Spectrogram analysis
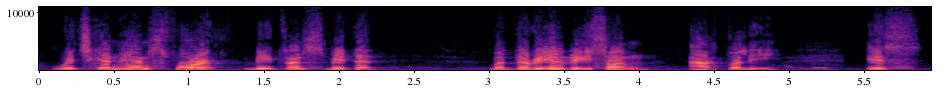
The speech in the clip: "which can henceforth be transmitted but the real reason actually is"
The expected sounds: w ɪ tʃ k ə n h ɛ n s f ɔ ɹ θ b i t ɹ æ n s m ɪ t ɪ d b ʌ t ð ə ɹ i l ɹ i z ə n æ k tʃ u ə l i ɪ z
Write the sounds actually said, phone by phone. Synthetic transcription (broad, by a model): w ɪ tʃ k ə n h ɛ n s f ɔ ɹ θ b i t ɹ æ n s m ɪ t ɪ d b ʌ t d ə ɹ i l ɹ i s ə n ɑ k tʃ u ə l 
